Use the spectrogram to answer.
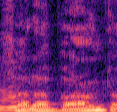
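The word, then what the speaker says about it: Sarabande: Saraband auf, mit der Betonung auf die zwei.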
